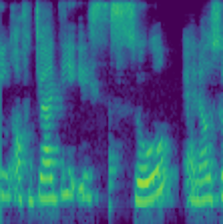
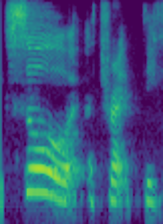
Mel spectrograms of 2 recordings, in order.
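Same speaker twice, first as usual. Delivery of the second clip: ordinary talk, nothing marked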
